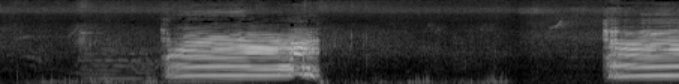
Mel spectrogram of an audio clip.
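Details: Village cow at Rosulpur mooing in two long, steady harmonic calls, the first lasting about a second and a half and the second starting near the end, with faint background noises between them.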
